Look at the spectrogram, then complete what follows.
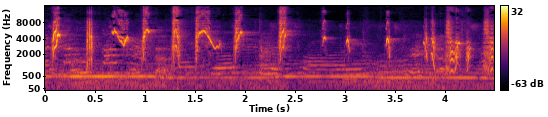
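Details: Cendet or long-tailed shrike mimicking birds such as kolibri, trucukan, lakbet and canary, a training song for other songbirds: looping whistled swoops and sharp chips, then softer scattered ticks, over a steady drone.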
